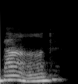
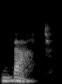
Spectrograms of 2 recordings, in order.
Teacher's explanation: Sometimes devoicing happens, but there is not this rule of final obstruent devoicing. And there's a huge difference in the quality of the vowel, depending on whether a voiced or voiceless consonant follows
